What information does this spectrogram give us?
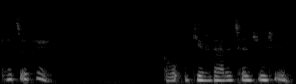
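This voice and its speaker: Husky, breathy woman guiding a meditation. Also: medium pitch, lo-fi sound. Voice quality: soft, breathy, often falling into a whisper. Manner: gentle, unhurried, soothing instruction. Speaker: meditation guide. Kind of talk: guided body scan meditation.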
